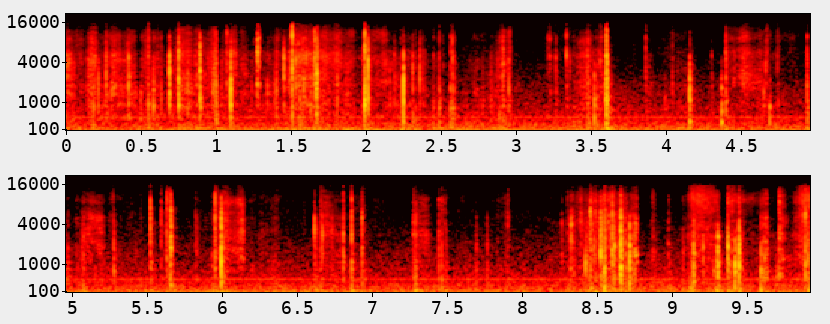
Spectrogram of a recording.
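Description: A sheet of thin light-blue origami paper is folded into a kite shape, with both hands pressing and running fingertips and nails along the creases. Crisp, bright crinkles and sharp ticks come quietly over a faint steady hum, growing busier near the end.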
